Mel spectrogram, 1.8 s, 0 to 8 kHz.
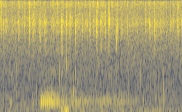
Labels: {"label": "biophony, growl", "recorder": "SoundTrap 600 or HydroMoth"}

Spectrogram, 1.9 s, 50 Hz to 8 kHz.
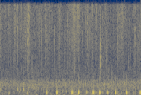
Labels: {"label": "biophony, pulse", "recorder": "SoundTrap 500"}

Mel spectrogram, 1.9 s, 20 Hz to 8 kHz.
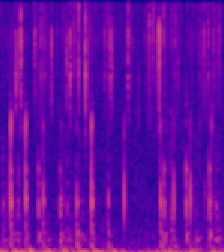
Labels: {"label": "biophony, knock croak", "recorder": "SoundTrap 300"}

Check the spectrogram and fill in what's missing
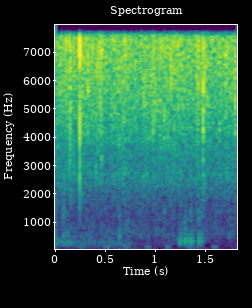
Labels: {"label": "biophony, squirrelfish (Holocentrus)", "recorder": "SoundTrap 300"}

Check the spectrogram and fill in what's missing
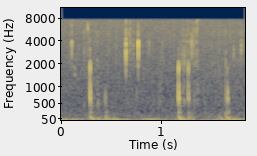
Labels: {"label": "biophony, knock", "recorder": "SoundTrap 300"}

